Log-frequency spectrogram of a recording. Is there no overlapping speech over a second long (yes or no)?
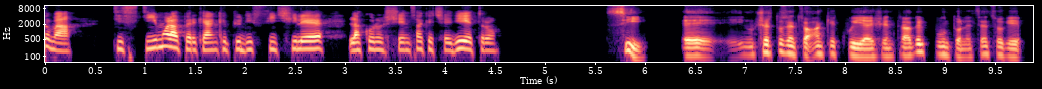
yes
